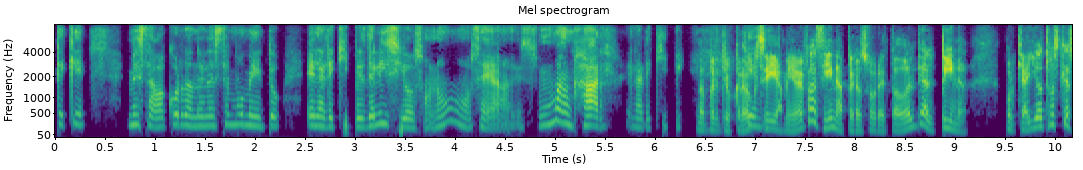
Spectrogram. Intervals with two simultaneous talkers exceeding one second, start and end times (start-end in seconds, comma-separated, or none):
none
